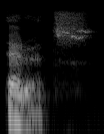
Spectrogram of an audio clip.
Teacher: So the last line, the third line here, where it says, and skillfully wrought or skillfully embroidered in lowest parts of the earth here, I want to focus on the word aretz, because earth is usually eretz. Eretz is a segulate noun, accented on the first syllable, eretz. Okay?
